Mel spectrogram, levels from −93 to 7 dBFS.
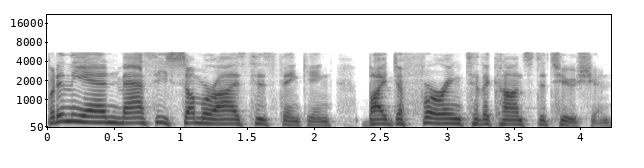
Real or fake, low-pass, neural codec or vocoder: real; 5.4 kHz; none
